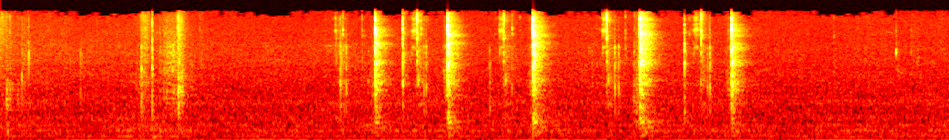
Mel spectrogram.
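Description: Bicycle rim-brake lever squeezed and released several times, giving a series of sharp mechanical clicks and snaps, most of them bunched in the middle, as the newly adjusted return spring pulls the brake back to rest.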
